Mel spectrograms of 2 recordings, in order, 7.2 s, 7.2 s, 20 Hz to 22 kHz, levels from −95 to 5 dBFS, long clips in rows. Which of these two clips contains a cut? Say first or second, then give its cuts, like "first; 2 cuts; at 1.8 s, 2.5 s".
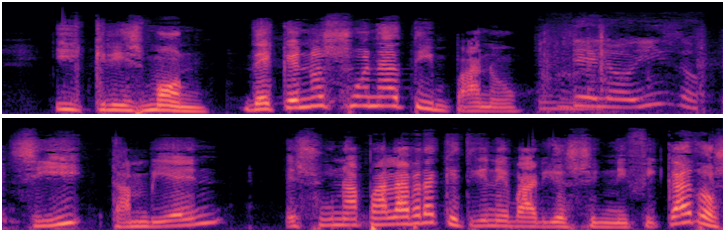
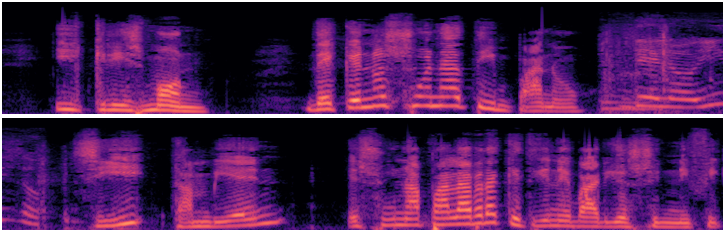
first; 1 cut; at 1.1 s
